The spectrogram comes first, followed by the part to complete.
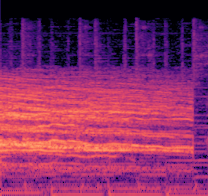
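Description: A bright, sustained musical sound effect, held about two seconds with a slight downward drift in pitch, then cut off suddenly. It plays over a softer background music track.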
